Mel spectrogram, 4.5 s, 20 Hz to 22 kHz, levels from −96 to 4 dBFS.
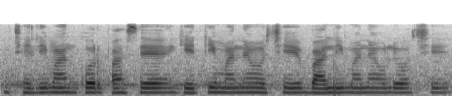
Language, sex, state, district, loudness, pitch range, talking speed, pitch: Odia, female, Odisha, Sambalpur, -17 LUFS, 180-185 Hz, 135 wpm, 185 Hz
